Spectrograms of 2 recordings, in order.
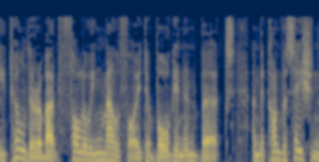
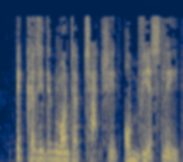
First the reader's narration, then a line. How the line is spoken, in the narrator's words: said Harry angrily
